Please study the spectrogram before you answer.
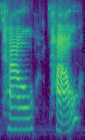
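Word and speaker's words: Tou Thao: this week and so I did confirm the pronunciation is J Alexander King and Tao Tao they were convicted on federal charges and so former Minneapolis police officers J Alexander King and toe Tao were sentenced by the U.S District Court Judge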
